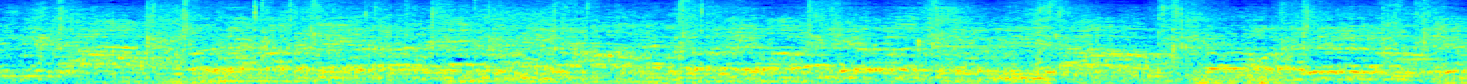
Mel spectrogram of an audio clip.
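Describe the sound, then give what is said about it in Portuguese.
A large crowd of Flamengo football fans sings a provocative chant mocking Palmeiras for having no Copinha and no world title, a loud, steady wall of massed voices with a rough, shouted quality that holds throughout. “Cantaram a famosa música, a fila toda.”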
